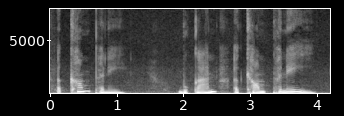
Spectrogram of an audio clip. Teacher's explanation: Accompany, bukan accompany, tetapi accompany. P-nya sedikit plosif. Tidak plosif yang terlalu besar, tetapi plosifnya ada ya.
